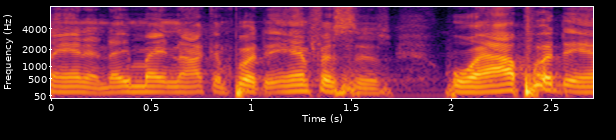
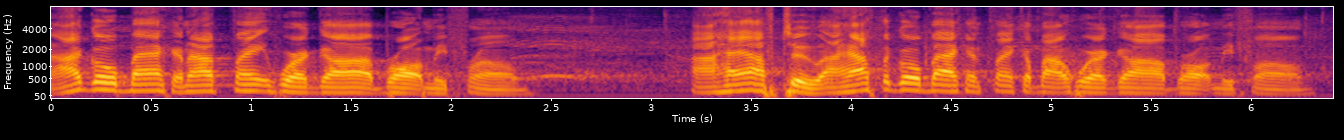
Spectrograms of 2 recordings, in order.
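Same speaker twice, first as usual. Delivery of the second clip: louder preaching cadence, building to the congregation; full-force preaching; 2 semitones higher, 6 dB louder than usual. Acted. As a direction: preach it with rising fire, hammering each line.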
